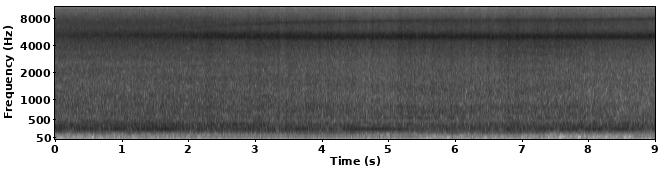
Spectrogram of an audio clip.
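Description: Class 180 diesel multiple unit pulling away under power. Its engine noise carries a loud, steady high-pitched whine, with a second, fainter whine slowly rising in pitch above it.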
